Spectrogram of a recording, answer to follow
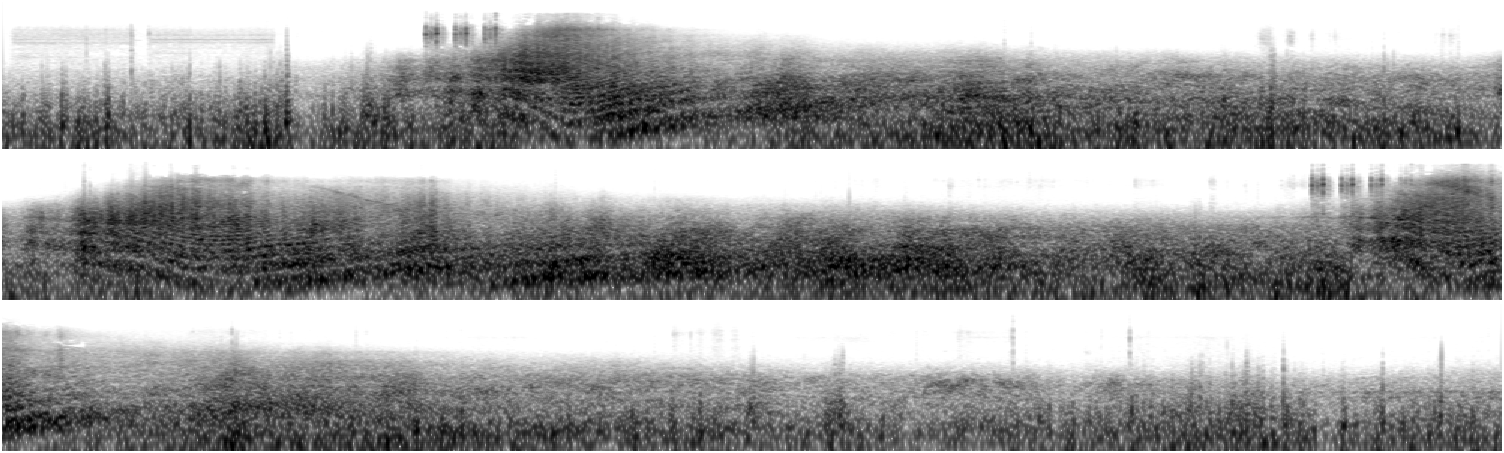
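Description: Racing airplanes flying low past, one after another: three passes about eight seconds apart, each swelling to a loud rush and then fading away.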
